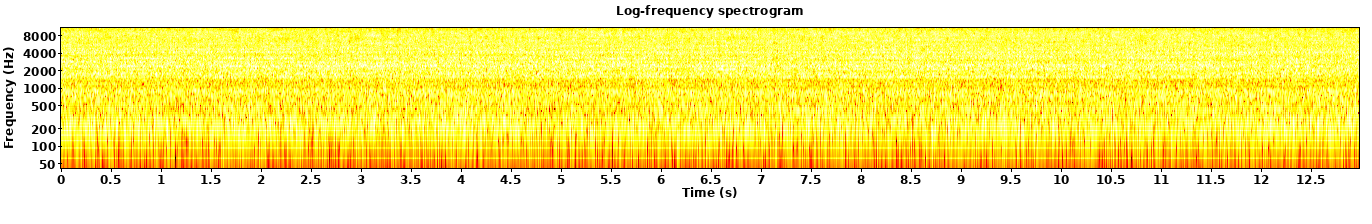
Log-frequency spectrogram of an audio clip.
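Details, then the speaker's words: 1990 Jaguar XJS V12, warm, with the throttle linkages fully closed and the valve screwed all the way in: a smooth, fast, steady idle still over 1,000 RPM. Vacuum leaks in the many vacuum hoses are suspected of admitting unmetered air. "And we're still over 1,000 RPM. Crazy. So there has to be vacuum leaks somewhere in this tree of vacuum hoses."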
